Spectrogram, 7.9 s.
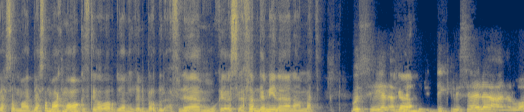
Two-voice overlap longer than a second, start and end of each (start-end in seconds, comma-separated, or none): none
